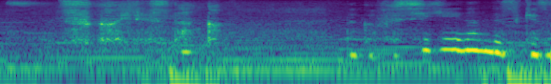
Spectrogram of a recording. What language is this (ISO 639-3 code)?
jpn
